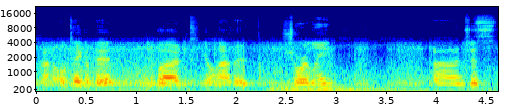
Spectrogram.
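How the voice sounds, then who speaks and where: A woman with a low, unhurried voice runs a tabletop game as game master, explaining and narrating in a casual, improvised way. Loud music plays behind her and there is background noise.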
